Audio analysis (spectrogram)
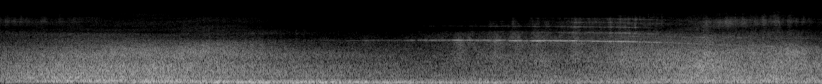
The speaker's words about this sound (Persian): هواپیمای از روی باند بلند میشود.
